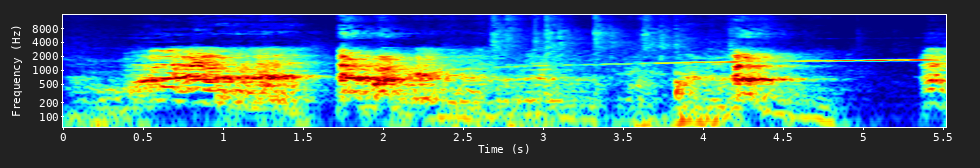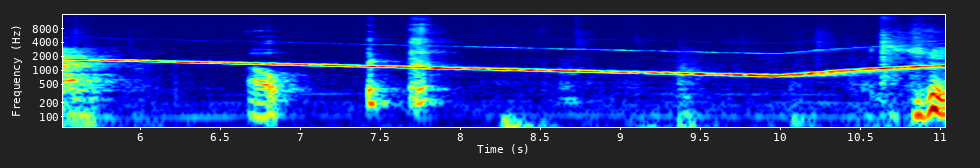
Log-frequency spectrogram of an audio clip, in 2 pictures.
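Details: One of four Siberian Huskies, howling at police siren sounds played from a phone, holds a long, pure howl that climbs, sinks slowly, then lifts at the end; speech, clattering and brief music come first.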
